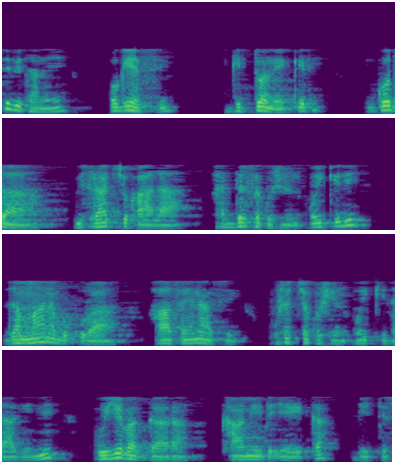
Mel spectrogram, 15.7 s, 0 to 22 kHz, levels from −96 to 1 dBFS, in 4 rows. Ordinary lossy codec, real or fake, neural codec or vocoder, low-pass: AAC, 16 kbps; real; none; 7.2 kHz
